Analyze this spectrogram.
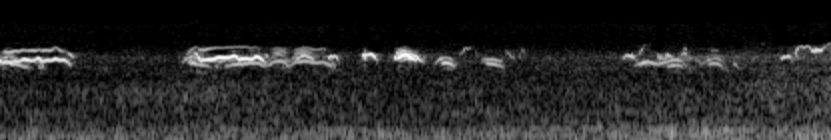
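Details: Chicks in a nest being fed by their parents: thin, high wavering chirps in short bursts, a louder cluster around the first second and another near two seconds, with quieter trills later over a steady low background hum.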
